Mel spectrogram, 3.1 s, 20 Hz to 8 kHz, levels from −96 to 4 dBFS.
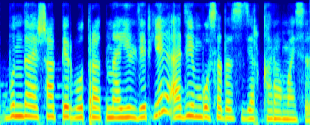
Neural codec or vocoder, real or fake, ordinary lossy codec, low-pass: codec, 16 kHz, 4 kbps, X-Codec, HuBERT features, trained on general audio; fake; none; 7.2 kHz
